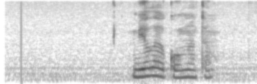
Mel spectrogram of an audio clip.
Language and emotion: Russian, neutral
